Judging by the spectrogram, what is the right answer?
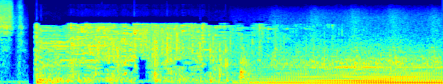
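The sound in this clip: Glass smashes in a burglary break-in: a sudden loud crash, then a long, splintering spray of shattering shards that settles into a steadier, lower rumble.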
